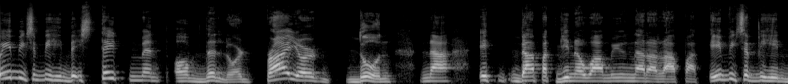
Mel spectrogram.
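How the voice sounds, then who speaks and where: A preacher delivering a sermon to a congregation, with a lively voice that rises and falls a lot. The talk is full of questions put to the listeners, and scripture lines are drawn out slowly for weight. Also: mid-range voice. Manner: asks the congregation rhetorical questions; mixes English phrases into Tagalog.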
